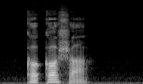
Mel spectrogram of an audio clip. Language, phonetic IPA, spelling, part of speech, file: Polish, [kɔˈkɔʃa], kokosza, noun / adjective, Pl-kokosza.ogg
